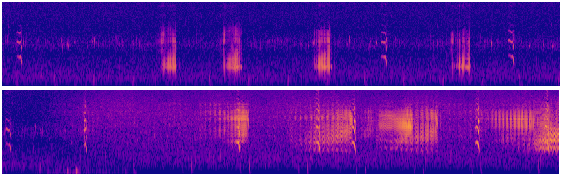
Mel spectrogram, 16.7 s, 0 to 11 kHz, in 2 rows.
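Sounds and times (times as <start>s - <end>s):
foothill yellow-legged frog clicking and rasping: 2.4s - 2.7s, 3.3s - 3.6s, 4.7s - 5.0s, 6.7s - 7.7s, 12.7s - 16.7s.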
